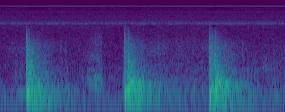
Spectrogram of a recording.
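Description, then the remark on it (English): Three heavy, booming knocks on a large wooden church door, spaced roughly a second apart, each thud trailing off with a short hollow resonance. No voices are heard. “Nobody knocks on a church door.”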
